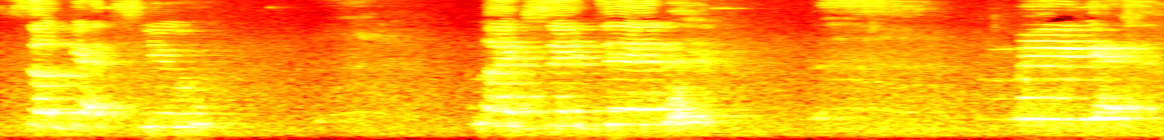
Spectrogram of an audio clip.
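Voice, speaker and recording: Young woman acting a high-voiced, mysterious hunted female spy. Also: extremely slow, exaggerated voice. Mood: desperate, dying. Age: young adult. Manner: dramatic, urgent, secretive. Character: mysterious, intense female foreign secret agent, hunted and mercenary. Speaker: high school drama student acting. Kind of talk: live radio play acting. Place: live school performance, voice through a mask. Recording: echoey, noisy livestream from far off.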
